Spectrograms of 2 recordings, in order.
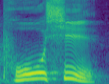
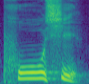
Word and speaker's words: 보시: 원래 이거는 포시입니다. 포시. 그런데 포시라고 읽지 않고 우리는 보시라고 읽습니다.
